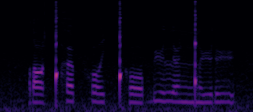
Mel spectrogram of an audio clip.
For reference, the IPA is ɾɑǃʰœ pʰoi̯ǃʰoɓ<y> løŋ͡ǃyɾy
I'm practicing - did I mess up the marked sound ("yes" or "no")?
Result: no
